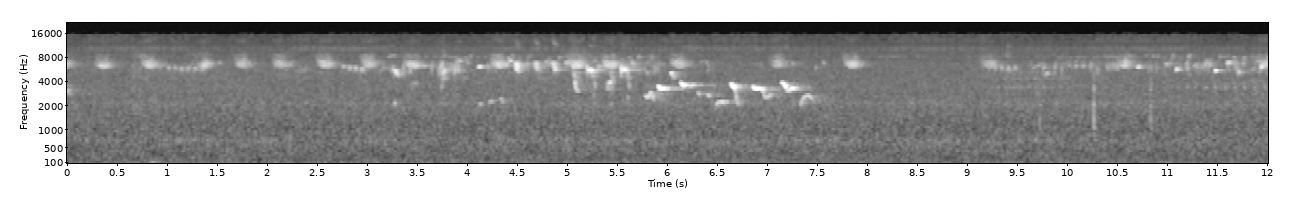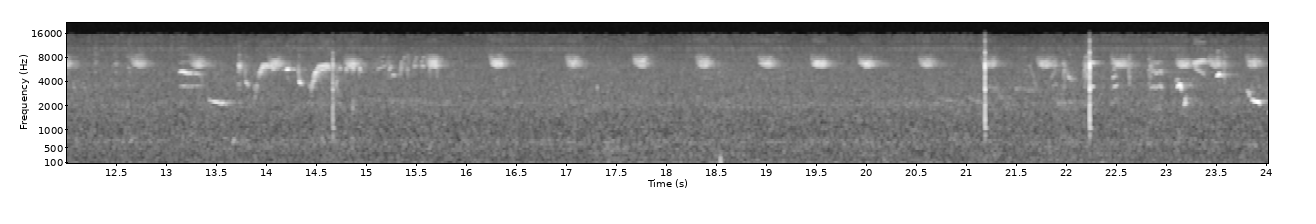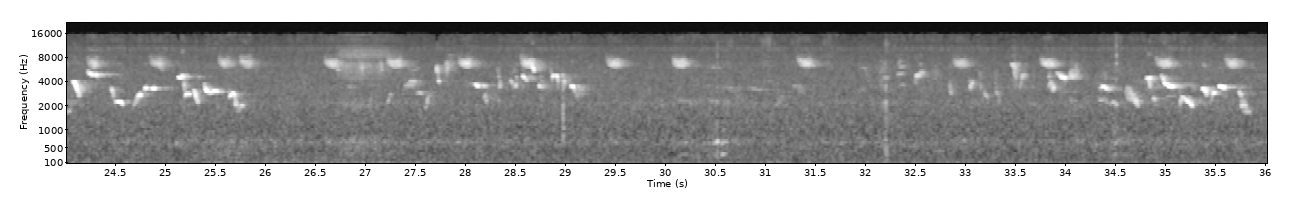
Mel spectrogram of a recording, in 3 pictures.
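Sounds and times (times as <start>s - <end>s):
quick bird chirping song: 9.2s - 26.0s, 26.6s - 36.0s.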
